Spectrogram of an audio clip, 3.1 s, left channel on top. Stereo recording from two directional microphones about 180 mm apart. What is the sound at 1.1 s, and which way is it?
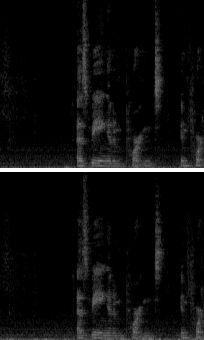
A woman's voice, 60° left (ahead or behind).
